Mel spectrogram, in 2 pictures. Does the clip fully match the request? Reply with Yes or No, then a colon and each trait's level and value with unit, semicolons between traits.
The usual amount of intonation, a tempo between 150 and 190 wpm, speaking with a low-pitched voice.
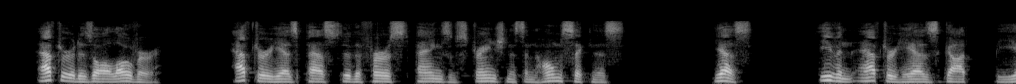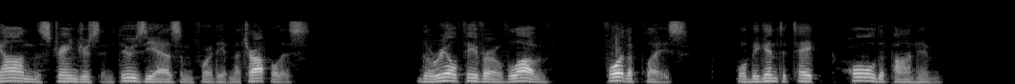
No: average, 4.2 semitones; slow, 135 wpm; low, 130 Hz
